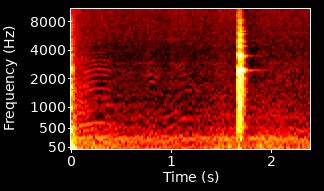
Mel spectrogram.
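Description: Near silence with a faint steady low hum, broken once by a short sharp click about one and a half seconds in.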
